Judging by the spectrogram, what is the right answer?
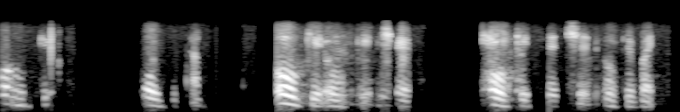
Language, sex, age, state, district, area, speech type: Malayalam, female, 18-30, Kerala, Thrissur, urban, conversation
